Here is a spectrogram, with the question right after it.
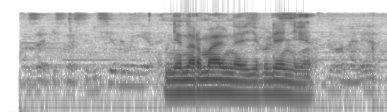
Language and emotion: Russian, neutral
